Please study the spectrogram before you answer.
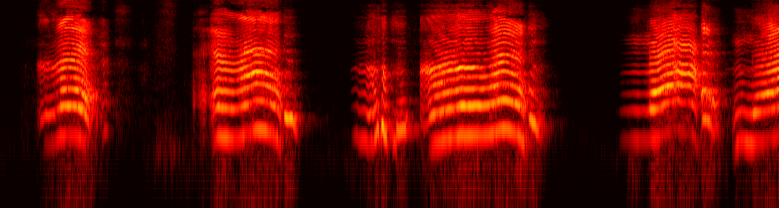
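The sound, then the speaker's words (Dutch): A newborn baby gives several short, wailing 'neh' cries, the kind linked to the sucking reflex. The cries are high and harmonic, come in separate bursts with brief pauses between them, and sound alone without talk. “We gaan beginnen met een huiltje. Ja, dit is dus de ne. En die heeft te maken met het zuigreflex. Ja, kun je hem nog eens laten horen?”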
